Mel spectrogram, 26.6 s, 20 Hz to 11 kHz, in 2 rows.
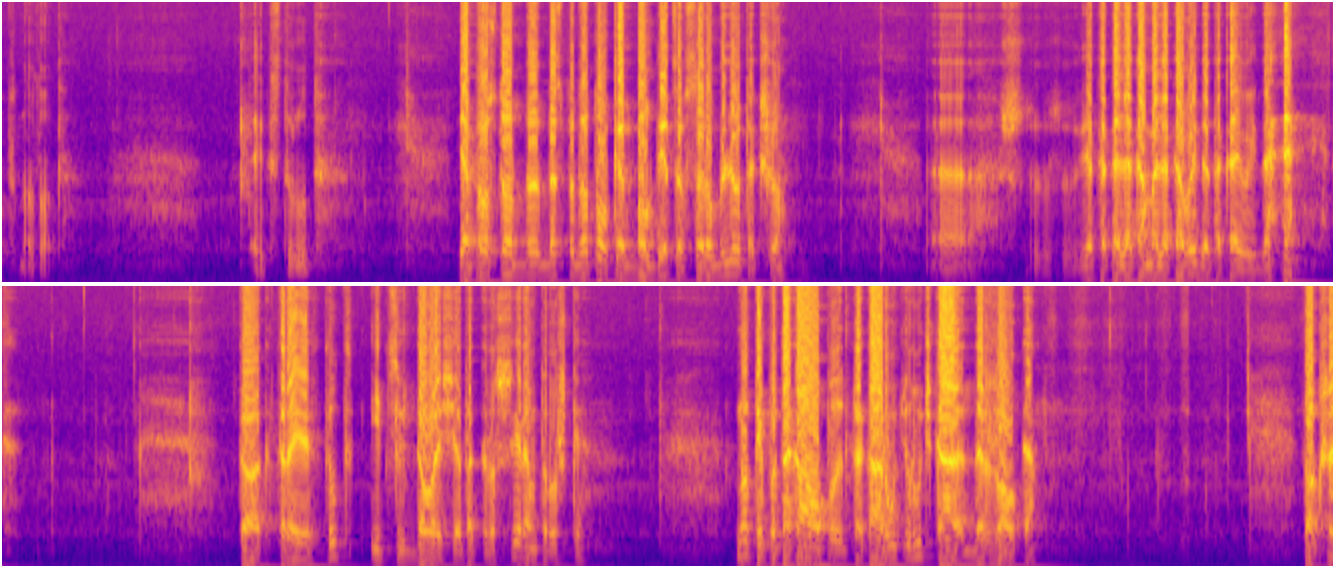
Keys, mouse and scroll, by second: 0.3 middle click, 2.4 e, 3.6 scroll up 2, 3.9 scroll down 1, 4.0 scroll up 1, 4.4 click, 4.8 middle click, 5.7 scroll down 1, 6.5-6.9 scroll down 1, 7.6 e, 9.4 shift+middle click, 9.9 middle click, 12.7 shift+middle click, 13.1 middle click, 15.2 3, 15.6 click, 16.1 shift+click, 17.2 s, 20.1 middle click, 21.1 scroll down 1, 21.2 scroll up 1, 21.2 scroll down 1, 21.7-22.4 scroll down 3, 22.4 shift+middle click, 22.8-23.3 scroll down 1, 23.3 Tab, 25.6 middle click.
